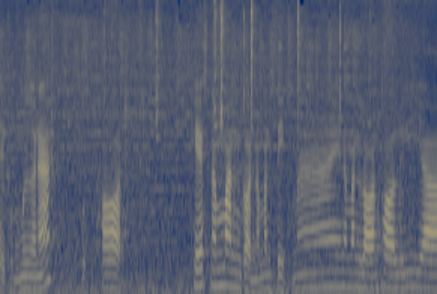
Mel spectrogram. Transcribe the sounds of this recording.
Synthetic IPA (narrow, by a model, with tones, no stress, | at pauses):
a˨˩jt̪ʰu˨˩mɯː˧na˦˥ʔ | su˨˧˩k̚t̪ʰɔː˥˩t̪̚ | t̪ʰeː˦˥st̪̚na˦˥mːa˧nkɔː˨˩nːa˦˥ma˧nt̪i˨˩t̪̚ma˥jna˦˥ma˧nlɔː˦˥np̪ʰɔː˧lɯ˧˥ja˧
